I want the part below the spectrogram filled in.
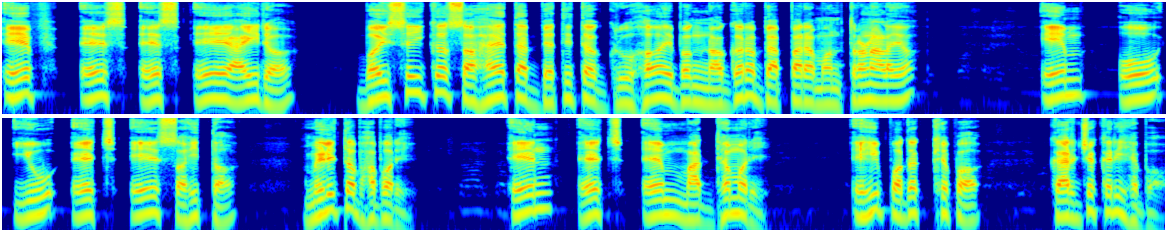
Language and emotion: Odia, neutral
